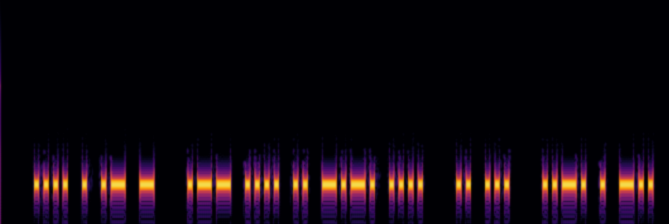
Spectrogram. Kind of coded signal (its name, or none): Morse code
